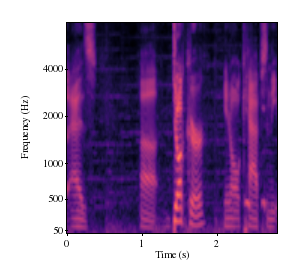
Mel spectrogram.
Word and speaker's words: Ducker: They printed the card finally, which is just called as Ducker in all caps in the OCG, which is pronounced Daka.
